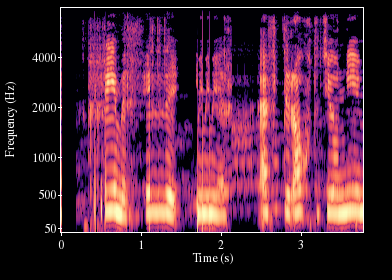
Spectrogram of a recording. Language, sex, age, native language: Icelandic, male, 11, Icelandic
